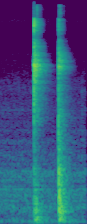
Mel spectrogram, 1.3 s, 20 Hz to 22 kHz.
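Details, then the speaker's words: 1964 Ford Galaxie starter solenoid, key turned to start: two crisp clicks about 0.4 s apart then a faint third as the solenoid pulls in and powers the coil and starter; normal operation. "Hear it click and the coil. So the starter turned on."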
